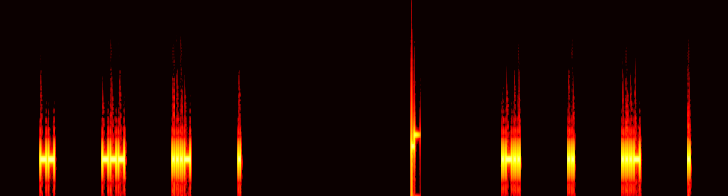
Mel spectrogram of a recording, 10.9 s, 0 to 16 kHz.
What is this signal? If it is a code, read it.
Morse code, heard as a keyed tone, about 38 wpm, spaced as for 11 wpm, 690 Hz. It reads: MOVE LIVE
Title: 8x Character Spacing - Top 300 Words - 40wpm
